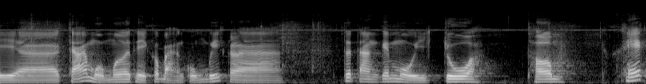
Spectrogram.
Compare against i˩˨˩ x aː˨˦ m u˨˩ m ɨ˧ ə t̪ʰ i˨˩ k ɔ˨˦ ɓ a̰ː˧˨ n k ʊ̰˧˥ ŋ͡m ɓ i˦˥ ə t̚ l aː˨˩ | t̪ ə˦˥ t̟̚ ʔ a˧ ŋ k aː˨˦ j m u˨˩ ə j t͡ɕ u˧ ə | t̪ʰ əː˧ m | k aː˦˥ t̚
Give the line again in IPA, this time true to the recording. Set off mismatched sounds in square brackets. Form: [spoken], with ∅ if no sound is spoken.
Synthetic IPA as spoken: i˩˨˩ [k] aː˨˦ m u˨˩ m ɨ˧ ə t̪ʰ i˨˩ k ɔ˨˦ ɓ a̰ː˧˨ n k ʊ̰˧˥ ŋ͡m ɓ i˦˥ ə t̚ l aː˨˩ | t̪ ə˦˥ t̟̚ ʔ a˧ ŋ k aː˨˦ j m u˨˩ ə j t͡ɕ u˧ ə | t̪ʰ əː˧ m | [x] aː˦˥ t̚

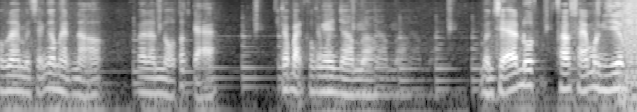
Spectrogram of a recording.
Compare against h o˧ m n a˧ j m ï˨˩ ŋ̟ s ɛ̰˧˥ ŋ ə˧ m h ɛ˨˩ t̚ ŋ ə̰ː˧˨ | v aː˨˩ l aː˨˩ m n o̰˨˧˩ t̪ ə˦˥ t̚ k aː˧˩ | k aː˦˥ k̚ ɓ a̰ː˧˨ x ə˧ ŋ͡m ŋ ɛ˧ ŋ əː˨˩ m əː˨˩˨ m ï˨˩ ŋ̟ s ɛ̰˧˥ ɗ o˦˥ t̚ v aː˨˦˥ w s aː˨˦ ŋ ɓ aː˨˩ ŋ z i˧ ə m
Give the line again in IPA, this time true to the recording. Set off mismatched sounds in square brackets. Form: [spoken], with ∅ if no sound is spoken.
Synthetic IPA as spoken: h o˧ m n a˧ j m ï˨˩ ŋ̟ s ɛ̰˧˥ ŋ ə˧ m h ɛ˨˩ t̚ [n] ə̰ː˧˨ | v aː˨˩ l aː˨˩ m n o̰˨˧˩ t̪ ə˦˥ t̚ k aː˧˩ | k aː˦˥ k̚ ɓ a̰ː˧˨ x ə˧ ŋ͡m ŋ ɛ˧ [ɲ] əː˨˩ m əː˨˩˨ m ï˨˩ ŋ̟ s ɛ̰˧˥ ɗ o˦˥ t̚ [f] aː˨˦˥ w s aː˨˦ ŋ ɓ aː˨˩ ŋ z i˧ ə m

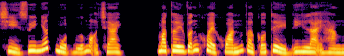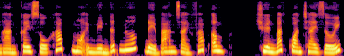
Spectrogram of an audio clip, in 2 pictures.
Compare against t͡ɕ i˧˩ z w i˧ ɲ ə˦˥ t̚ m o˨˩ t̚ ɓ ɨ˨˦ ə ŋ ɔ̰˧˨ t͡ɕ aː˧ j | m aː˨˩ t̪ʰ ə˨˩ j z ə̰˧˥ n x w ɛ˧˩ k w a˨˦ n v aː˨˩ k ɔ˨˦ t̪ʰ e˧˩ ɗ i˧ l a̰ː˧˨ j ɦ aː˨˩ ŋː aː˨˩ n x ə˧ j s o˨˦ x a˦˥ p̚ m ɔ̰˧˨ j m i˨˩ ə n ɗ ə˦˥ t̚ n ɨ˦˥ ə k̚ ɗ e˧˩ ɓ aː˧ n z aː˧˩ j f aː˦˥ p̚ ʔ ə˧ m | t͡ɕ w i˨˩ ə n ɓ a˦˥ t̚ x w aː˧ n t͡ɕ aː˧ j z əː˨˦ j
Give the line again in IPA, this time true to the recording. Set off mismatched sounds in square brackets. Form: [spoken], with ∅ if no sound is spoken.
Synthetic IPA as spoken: t͡ɕ i˧˩ z w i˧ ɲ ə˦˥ t̚ m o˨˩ t̚ ɓ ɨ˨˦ ə ŋ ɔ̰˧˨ t͡ɕ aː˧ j | m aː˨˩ t̪ʰ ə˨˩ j [v] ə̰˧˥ n x w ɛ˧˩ [x] w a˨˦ n v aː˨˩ k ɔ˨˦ t̪ʰ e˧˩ ɗ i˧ l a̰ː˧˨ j ɦ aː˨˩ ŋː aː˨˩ n [k] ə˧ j s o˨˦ x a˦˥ p̚ m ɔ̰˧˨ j m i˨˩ ə n ɗ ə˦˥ t̚ n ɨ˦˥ ə k̚ ɗ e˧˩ ɓ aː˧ n z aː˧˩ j f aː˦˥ p̚ ʔ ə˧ m | t͡ɕ w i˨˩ ə n ɓ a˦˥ t̚ [k] w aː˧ n t͡ɕ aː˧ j z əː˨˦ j

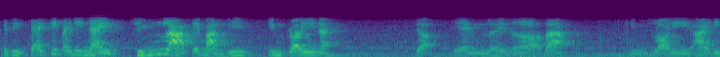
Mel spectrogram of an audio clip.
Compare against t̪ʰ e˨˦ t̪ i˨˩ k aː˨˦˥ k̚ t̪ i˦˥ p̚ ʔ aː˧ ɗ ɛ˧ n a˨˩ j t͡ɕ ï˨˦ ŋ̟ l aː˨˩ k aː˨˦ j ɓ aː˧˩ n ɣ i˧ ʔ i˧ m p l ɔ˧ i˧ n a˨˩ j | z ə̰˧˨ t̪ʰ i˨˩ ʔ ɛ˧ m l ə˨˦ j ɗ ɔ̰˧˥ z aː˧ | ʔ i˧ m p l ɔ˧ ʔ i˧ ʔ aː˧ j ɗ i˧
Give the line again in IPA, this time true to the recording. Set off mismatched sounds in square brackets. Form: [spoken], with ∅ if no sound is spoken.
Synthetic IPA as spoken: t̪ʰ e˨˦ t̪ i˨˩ k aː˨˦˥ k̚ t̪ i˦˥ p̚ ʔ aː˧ ɗ [i˧] n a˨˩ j t͡ɕ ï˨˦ ŋ̟ l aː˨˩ k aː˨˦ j ɓ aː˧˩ n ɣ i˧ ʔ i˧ m p l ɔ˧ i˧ n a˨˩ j | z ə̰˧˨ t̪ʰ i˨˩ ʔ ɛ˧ m l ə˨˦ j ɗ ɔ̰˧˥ z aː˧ | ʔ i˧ m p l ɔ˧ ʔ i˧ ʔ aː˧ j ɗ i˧

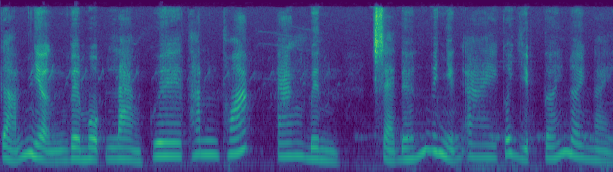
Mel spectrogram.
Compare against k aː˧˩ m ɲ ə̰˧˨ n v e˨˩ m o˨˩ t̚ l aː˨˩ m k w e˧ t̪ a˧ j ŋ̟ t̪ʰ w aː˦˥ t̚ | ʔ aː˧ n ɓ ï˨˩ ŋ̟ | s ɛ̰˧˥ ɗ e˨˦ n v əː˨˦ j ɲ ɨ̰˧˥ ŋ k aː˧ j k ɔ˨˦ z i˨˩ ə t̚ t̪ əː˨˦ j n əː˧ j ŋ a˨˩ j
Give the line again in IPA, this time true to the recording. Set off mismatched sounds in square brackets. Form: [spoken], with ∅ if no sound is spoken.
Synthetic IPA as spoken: k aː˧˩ m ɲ ə̰˧˨ n v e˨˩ m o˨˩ t̚ l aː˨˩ [ŋ] k w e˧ [t̪ʰ] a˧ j ŋ̟ t̪ʰ w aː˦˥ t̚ | ʔ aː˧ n ɓ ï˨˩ ŋ̟ | s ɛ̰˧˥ ɗ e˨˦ n v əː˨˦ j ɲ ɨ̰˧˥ ŋ [ʔ] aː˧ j k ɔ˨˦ z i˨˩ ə [p̚] t̪ əː˨˦ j n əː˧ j [n] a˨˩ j

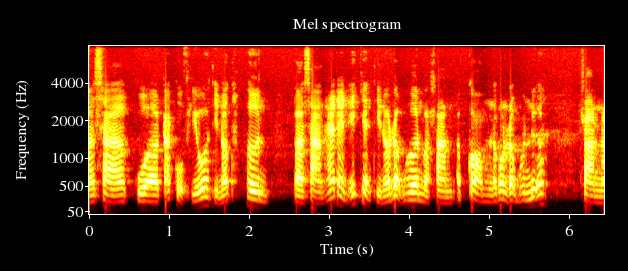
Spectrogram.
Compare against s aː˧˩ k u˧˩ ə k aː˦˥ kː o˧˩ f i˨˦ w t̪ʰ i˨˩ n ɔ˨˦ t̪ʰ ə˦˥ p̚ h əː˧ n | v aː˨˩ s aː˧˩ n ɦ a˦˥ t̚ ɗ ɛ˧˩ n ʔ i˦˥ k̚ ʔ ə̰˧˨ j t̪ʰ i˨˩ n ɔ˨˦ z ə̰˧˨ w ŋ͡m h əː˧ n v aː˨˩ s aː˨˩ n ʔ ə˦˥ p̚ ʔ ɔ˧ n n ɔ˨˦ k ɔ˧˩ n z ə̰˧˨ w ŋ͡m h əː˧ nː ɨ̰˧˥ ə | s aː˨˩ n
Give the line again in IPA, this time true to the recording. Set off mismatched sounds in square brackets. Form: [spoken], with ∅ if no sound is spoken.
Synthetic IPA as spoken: s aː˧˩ k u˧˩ ə k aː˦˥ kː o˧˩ f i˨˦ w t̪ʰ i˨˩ n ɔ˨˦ t̪ʰ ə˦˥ p̚ h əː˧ n | v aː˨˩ s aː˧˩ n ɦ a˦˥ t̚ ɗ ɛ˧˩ n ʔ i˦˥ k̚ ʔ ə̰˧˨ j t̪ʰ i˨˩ n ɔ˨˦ z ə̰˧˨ w ŋ͡m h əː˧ n v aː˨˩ s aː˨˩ n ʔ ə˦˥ p̚ [k] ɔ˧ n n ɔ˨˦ k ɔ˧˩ n z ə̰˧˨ w ŋ͡m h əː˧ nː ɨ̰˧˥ ə | s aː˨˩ n

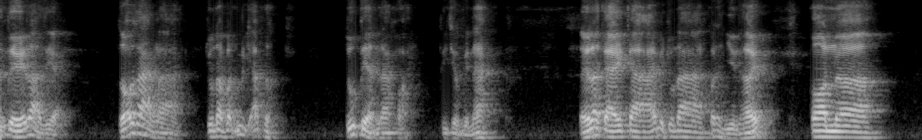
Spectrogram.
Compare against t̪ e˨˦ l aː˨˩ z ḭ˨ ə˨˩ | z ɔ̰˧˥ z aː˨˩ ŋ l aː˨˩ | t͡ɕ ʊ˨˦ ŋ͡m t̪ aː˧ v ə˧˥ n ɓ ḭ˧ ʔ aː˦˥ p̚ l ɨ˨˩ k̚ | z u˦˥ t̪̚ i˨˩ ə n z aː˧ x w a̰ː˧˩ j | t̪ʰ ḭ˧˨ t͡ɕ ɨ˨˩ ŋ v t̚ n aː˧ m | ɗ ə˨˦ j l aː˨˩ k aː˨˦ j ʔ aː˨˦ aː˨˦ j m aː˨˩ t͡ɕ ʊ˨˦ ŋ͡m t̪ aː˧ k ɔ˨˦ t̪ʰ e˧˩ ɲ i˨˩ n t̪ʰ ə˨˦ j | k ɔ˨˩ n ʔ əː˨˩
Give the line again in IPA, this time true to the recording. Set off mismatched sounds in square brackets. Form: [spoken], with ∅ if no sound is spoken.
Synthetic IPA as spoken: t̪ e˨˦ l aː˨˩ z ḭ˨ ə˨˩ | z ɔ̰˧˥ z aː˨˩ ŋ l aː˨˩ | t͡ɕ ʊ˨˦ ŋ͡m t̪ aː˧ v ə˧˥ n ɓ ḭ˧ ʔ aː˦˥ p̚ l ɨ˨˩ k̚ | z u˦˥ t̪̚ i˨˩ ə n z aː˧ x w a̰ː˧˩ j | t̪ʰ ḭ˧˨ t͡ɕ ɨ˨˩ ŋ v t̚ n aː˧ m | ɗ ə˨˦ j l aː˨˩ k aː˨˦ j [k] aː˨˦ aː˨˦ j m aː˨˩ t͡ɕ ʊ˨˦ ŋ͡m t̪ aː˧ k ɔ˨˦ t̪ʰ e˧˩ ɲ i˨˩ n t̪ʰ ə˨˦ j | k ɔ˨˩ n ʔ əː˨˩

